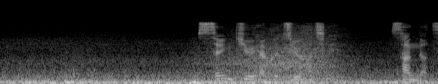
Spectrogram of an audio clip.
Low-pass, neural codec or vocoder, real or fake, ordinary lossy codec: 7.2 kHz; none; real; none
